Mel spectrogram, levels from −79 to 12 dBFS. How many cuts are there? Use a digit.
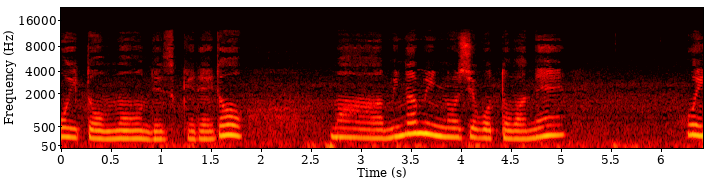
1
